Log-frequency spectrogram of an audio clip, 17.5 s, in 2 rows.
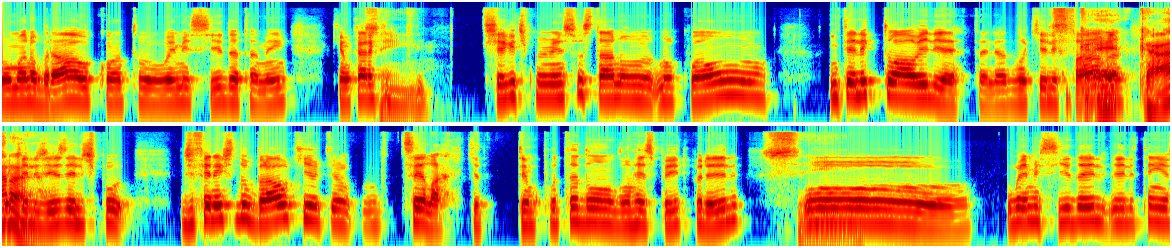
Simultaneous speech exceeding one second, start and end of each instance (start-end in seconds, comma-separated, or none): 7.8-9.3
